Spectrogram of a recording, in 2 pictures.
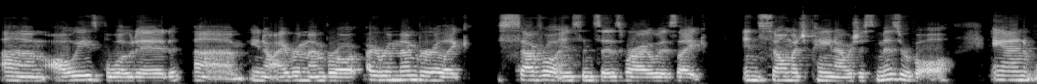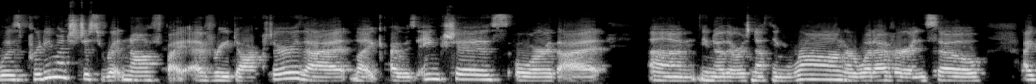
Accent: American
